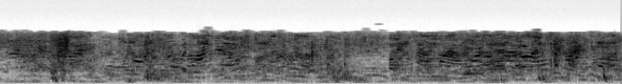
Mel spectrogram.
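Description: A crowd talking over one another: an unbroken chatter of many voices.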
